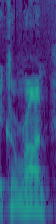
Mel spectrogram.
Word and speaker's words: Qumran: that is how you say Qumran, uh, Neoplatonism, uh, which would, uh, it's a later development also around the time of Augustine, and uh, then Manichaeism.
